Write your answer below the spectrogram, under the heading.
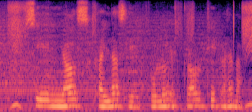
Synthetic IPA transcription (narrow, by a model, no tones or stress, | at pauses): siɾijaːlskʰaːilasepoːloesʈɾɔːlʈʰiːkɾəɦɛna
